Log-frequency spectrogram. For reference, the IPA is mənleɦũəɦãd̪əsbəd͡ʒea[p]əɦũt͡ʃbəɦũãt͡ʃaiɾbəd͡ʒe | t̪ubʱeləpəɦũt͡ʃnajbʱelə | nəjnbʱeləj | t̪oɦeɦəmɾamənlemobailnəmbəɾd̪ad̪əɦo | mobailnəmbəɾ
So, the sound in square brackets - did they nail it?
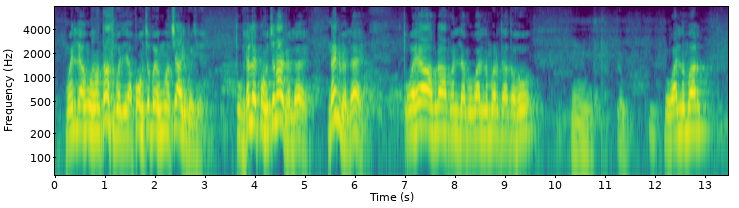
yes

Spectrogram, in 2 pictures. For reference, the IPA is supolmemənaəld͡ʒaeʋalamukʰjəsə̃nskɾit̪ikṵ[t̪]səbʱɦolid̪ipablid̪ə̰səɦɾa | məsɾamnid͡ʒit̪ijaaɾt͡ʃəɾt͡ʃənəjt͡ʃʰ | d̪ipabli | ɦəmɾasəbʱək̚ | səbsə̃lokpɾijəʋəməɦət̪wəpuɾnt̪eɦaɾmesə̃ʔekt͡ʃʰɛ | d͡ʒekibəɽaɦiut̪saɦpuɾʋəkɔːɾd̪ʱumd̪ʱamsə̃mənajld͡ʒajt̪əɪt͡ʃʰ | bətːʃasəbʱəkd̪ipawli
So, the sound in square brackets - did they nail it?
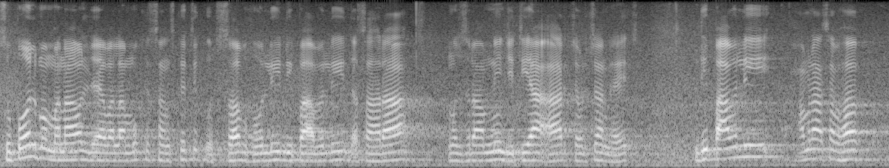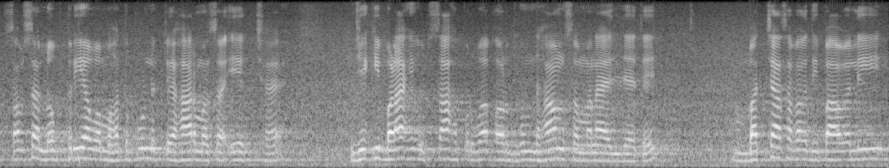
yes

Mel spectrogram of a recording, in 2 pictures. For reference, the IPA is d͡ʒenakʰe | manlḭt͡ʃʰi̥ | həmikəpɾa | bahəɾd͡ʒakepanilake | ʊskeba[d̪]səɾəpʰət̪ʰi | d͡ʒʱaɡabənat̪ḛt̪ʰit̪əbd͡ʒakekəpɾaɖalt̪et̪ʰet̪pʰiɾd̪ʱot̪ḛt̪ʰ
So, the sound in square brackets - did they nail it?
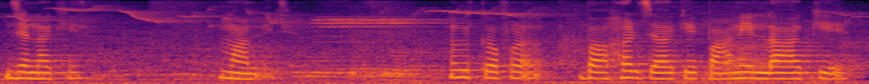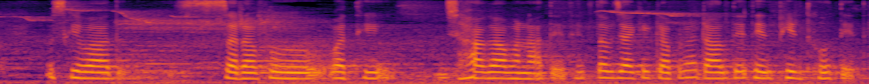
yes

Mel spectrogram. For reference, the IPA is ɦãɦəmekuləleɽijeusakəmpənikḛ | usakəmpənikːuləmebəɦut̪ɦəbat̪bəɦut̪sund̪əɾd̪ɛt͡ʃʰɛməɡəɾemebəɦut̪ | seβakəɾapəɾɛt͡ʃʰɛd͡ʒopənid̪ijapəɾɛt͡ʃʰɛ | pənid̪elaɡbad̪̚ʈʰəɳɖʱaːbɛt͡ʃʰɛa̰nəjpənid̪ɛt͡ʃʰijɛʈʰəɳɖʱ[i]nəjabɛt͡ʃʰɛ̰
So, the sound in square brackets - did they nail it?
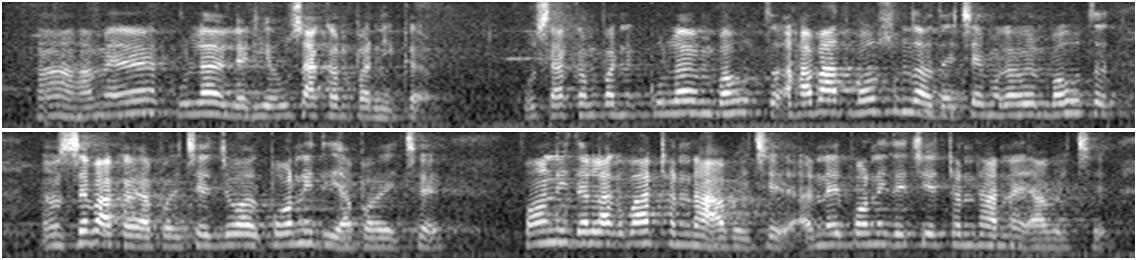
no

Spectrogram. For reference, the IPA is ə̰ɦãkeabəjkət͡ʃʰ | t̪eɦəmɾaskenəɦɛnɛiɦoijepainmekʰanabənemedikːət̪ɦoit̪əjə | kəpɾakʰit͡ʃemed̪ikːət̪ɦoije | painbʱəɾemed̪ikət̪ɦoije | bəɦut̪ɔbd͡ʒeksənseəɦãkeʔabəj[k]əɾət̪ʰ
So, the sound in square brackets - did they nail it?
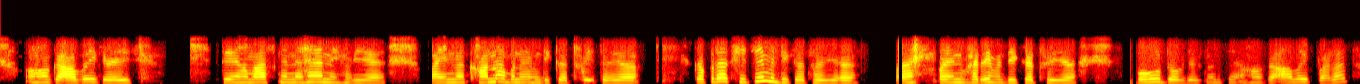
no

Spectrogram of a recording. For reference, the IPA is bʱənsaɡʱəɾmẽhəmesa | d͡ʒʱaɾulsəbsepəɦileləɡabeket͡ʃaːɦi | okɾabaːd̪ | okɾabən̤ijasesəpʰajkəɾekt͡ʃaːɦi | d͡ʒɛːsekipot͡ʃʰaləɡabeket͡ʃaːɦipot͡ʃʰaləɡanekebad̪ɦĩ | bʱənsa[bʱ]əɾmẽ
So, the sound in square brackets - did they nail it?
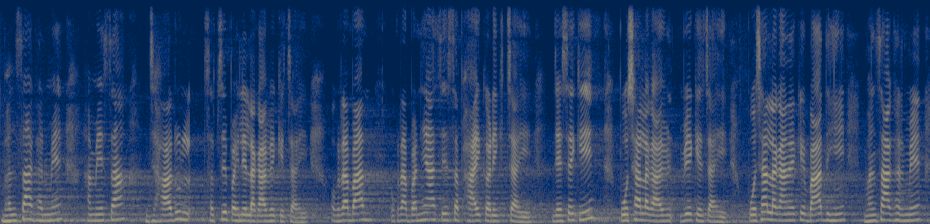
no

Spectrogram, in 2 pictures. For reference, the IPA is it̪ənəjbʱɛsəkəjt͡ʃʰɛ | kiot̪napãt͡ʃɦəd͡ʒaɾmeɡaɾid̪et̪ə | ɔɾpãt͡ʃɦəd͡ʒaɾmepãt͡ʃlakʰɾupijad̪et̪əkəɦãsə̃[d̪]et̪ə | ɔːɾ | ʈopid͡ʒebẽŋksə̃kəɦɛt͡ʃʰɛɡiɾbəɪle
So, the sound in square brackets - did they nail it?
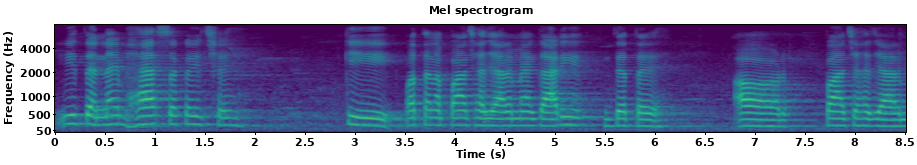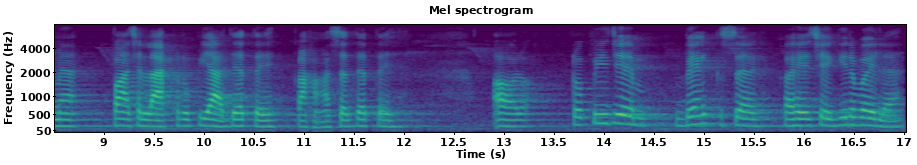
yes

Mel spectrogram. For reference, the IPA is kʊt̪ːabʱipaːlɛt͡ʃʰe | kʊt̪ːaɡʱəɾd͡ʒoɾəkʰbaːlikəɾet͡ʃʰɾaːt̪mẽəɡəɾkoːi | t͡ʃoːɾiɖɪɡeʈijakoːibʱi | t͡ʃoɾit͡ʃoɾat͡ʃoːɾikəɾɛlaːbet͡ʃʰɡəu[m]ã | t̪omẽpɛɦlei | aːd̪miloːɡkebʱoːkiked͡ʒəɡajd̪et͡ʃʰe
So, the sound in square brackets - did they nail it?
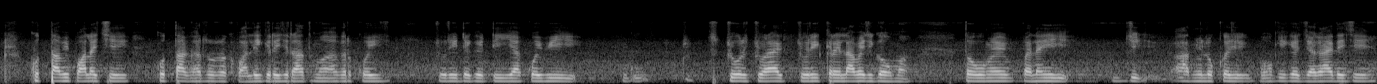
yes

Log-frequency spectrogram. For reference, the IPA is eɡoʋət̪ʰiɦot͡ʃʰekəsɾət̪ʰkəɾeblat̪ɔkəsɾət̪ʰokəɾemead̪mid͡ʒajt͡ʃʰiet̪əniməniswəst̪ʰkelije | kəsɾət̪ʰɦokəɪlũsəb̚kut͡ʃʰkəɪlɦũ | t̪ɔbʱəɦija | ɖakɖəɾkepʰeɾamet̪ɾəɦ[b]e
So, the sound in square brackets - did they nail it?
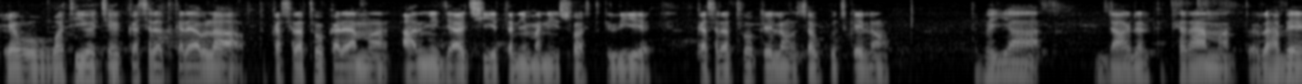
yes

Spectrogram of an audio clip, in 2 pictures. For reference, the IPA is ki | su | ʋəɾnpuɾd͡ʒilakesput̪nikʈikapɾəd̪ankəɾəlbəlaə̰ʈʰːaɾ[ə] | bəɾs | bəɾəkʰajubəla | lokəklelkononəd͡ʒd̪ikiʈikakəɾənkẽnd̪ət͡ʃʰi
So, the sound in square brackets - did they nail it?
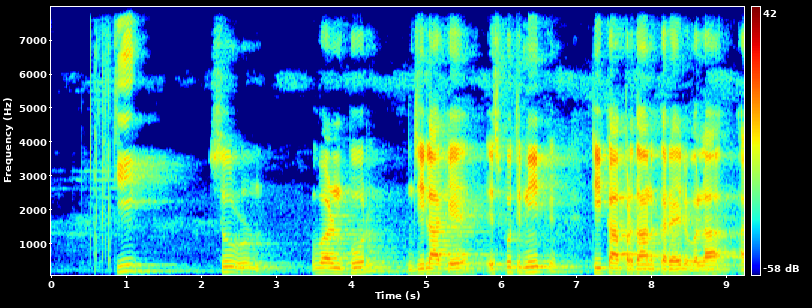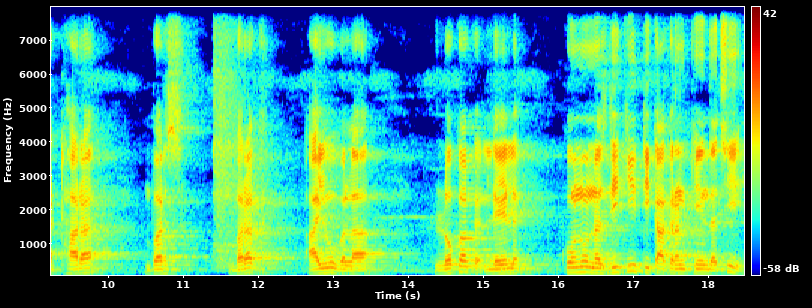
yes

